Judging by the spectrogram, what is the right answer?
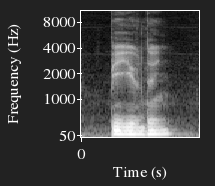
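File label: Ukrainian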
